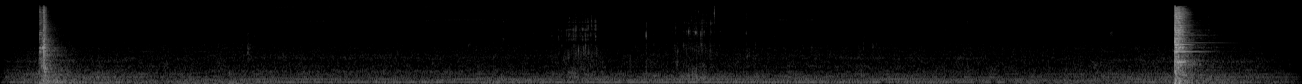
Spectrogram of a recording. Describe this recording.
water fountain
This represent a sound caused by a young man pressing a footswitch to drink some water from a fountain and then take out his foot.
Ambience sound and sound of action is perceived.
drink, campus-upf, fountain, water, switch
